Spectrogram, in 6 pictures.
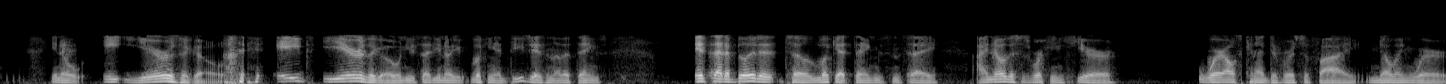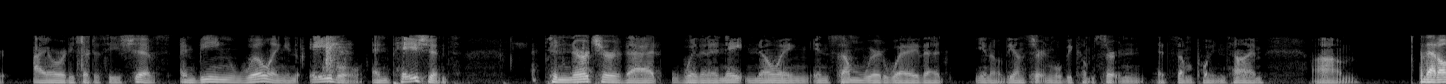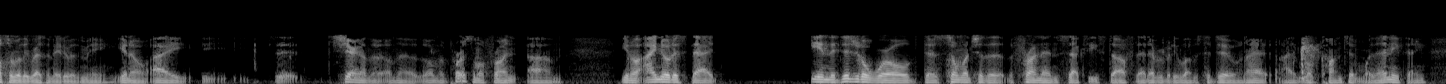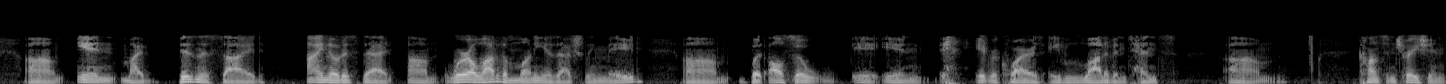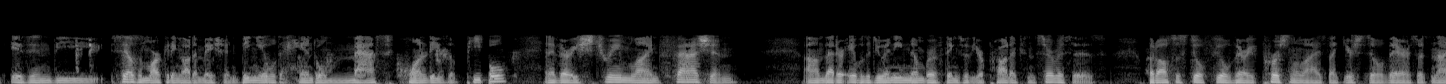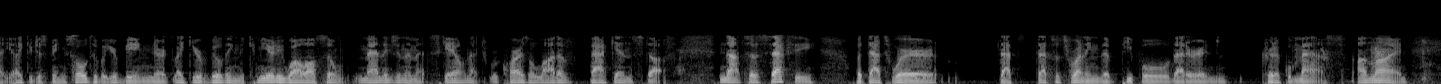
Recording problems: garbled, watery; badly; nothing above 4 kHz

